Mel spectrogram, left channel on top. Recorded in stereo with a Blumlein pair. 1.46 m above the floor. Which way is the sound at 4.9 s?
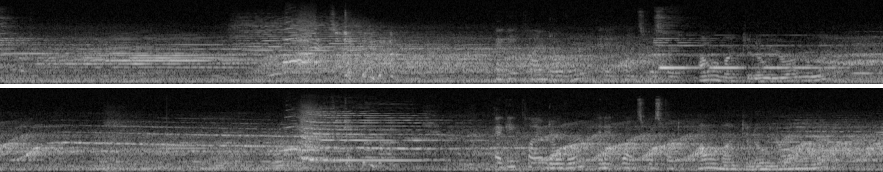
30° right.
